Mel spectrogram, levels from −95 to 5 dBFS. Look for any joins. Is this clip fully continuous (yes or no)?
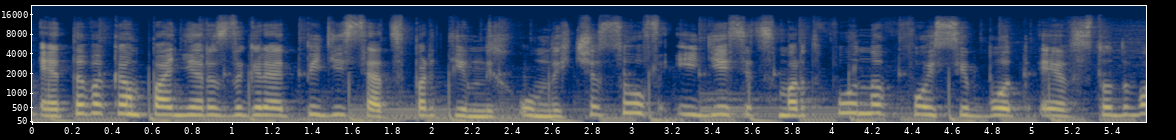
yes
